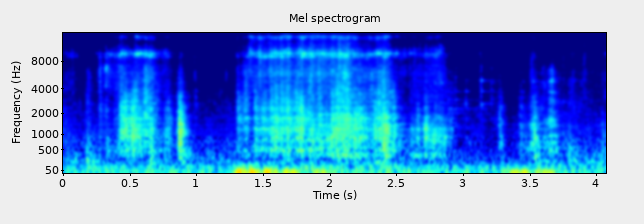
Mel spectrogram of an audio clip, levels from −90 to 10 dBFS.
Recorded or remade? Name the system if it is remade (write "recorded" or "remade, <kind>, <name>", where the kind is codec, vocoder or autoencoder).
remade, vocoder, Vocos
